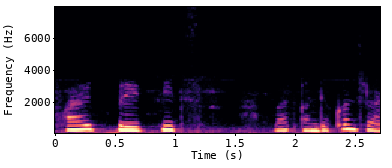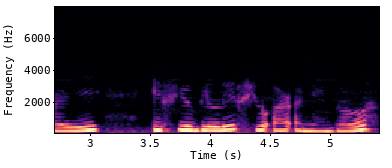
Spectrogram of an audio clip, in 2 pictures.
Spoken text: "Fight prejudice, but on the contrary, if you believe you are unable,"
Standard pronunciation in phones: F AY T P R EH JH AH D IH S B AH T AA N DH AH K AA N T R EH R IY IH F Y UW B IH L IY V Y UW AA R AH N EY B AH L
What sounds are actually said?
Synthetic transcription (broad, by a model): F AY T B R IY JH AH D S B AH T AA N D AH K AA N T R EH R IY IH F Y UW B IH L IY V Y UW AA R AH N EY B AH L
